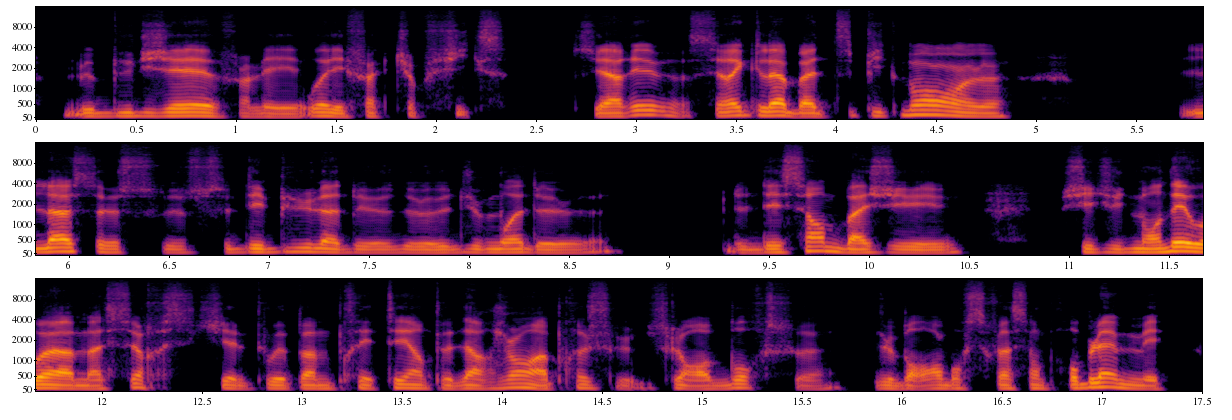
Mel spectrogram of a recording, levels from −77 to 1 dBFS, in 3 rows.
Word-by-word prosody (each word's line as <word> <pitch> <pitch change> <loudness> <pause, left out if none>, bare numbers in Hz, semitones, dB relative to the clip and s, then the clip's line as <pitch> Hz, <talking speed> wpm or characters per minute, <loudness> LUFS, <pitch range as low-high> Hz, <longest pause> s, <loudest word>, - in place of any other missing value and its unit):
le 110 - -3
budget, 115 +2 +3
enfin 100 +1 -8
les 95 -1 -3
ouais 120 - +1
les 100 - +2
factures - - -7
fixes, - - -10 0.3
qui - - -4
arrivent. 135 +4 +2
C'est 115 - -4
vrai 130 +2 +5
que 135 - -3
là, 130 0 +8
bah, 105 -2 +4
typiquement, 130 +3 0
heu, 105 -1 -1 0.9
là 130 +5 +5
ce 115 -4 -4
ce 100 0 -10
ce 100 +2 -12
début 115 +3 -2
là, 115 -2 +4
de 100 -1 -5
de 95 -1 -3
du 100 +2 -6
mois 105 +1 +1
de 95 0 -4 0.6
de 95 - -7
décembre, 105 +8 0
bah, 100 -1 +5
j'ai 100 0 -2 0.5
j'ai 110 - -3
dû 105 0 -5
demander 110 +6 +6
au 125 -3 +7
à 110 -3 +8
ma 95 0 0
soeur, - - -5
si 110 - -9
elle 95 -3 -2
pouvait 100 +2 -2
pas 105 -1 +1
me 100 - -5
prêter 105 +5 -3
un 110 -2 +1
peu 100 0 -5
d'argent. 105 +6 +1
Après, 115 - -1
je 105 - -11
le - - -9
je - - -17
le - - +1
rembourse, 95 +7 -3
heu 90 0 -9 0.3
je 105 - -4
le 95 - -5
rembourserai 105 +1 -2
sans 105 +2 -5
problème. 120 +6 +3
Mais 95 -4 -2
105 Hz, 210 wpm, -23 LUFS, 100-120 Hz, 0.9 s, là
